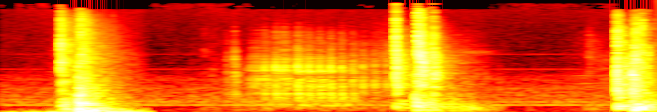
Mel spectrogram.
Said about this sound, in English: That's especially important when it comes to doors. It has a finality to it, and when it's shut and we tap it, it's still fairly hollow.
